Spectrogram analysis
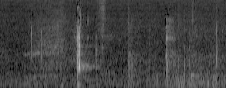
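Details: Baby girl with hiccups while awake, wide-eyed and smiling: soft, brief catching hiccup sounds at irregular intervals in a quiet room.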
